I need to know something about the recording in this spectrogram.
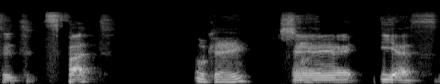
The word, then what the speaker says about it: Safed: again the name your hometown my hometown is safed we pronounce it spat okay yes it's a nor a little bit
